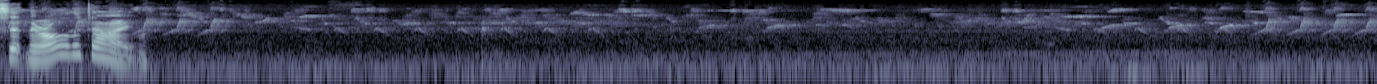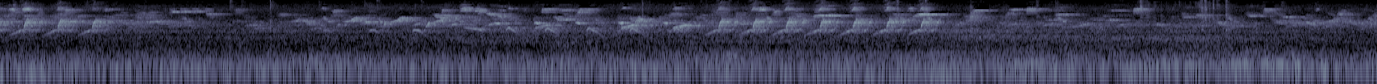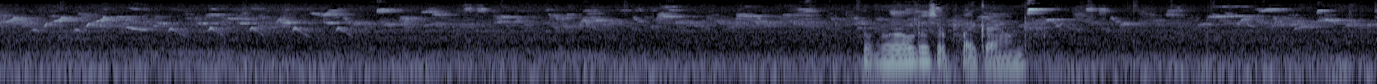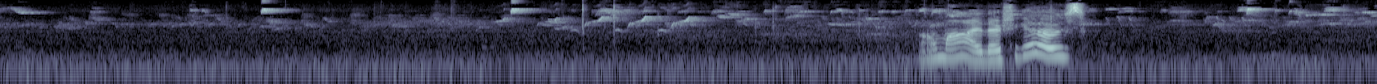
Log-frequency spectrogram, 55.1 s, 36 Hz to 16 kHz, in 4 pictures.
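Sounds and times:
birds chirping: 0.0s - 55.0s
low outdoor rumble: 14.8s - 55.0s.

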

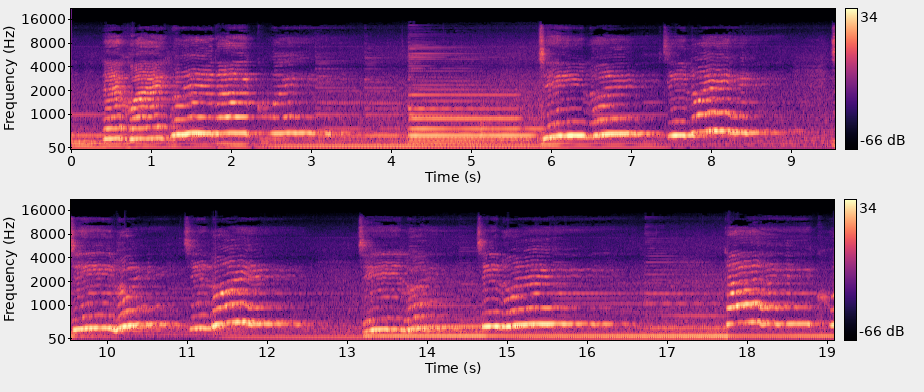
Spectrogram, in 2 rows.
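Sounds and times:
woman singing: 0.0s - 3.6s, 5.8s - 16.6s, 17.7s - 19.0s
acoustic guitar notes: 0.0s - 19.0s.

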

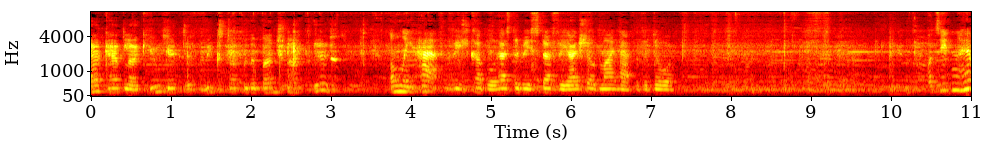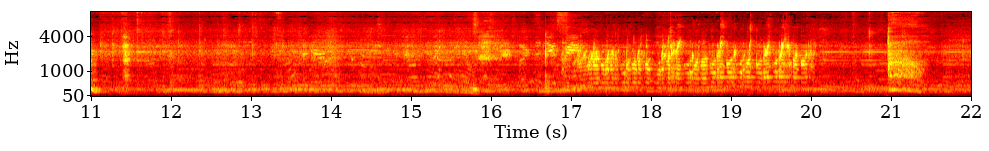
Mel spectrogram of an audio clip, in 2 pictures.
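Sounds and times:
background music: 0.0s - 22.0s
woman gargling: 16.9s - 20.1s.

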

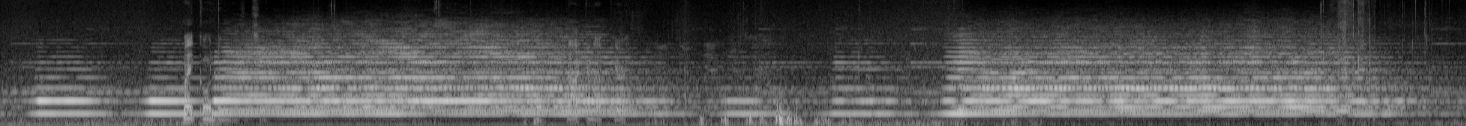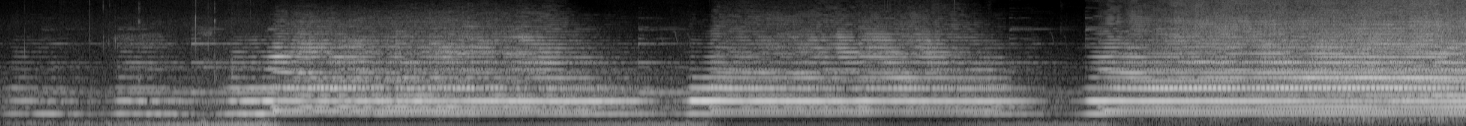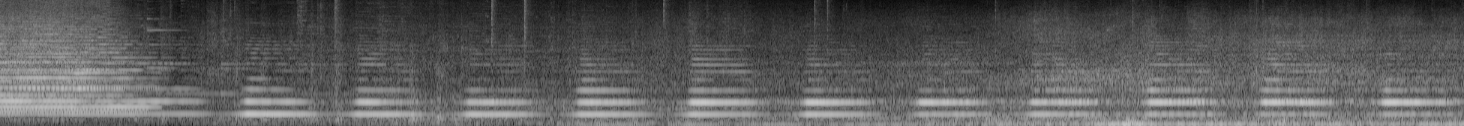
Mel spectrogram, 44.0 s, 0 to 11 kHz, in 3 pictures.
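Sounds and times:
train rumble: 0.0s - 43.9s
locomotive air horn: 0.3s - 43.9s.

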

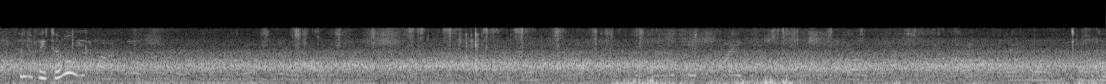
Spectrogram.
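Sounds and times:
road traffic hum: 0.0s - 11.0s
footsteps through dry grass: 2.6s - 9.9s.

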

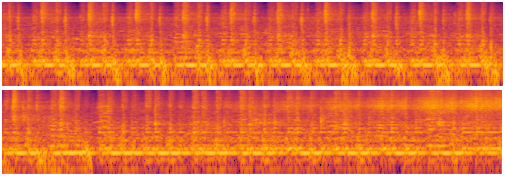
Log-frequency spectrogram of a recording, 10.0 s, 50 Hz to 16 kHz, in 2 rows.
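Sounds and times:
house dance music: 0.0s - 10.0s.

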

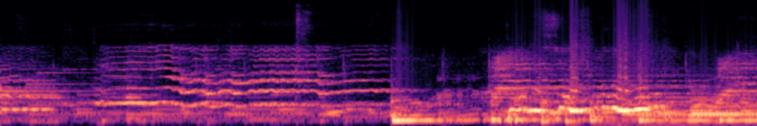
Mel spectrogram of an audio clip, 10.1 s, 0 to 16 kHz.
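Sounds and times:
woman singing with vibrato: 0.0s - 5.9s, 6.6s - 10.0s
live band playing: 5.2s - 10.0s.

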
